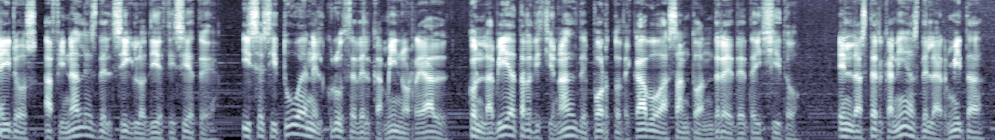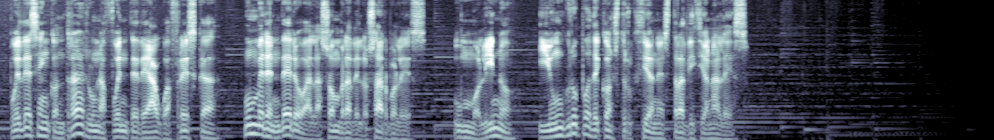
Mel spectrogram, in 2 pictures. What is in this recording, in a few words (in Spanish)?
audioguia reboredo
